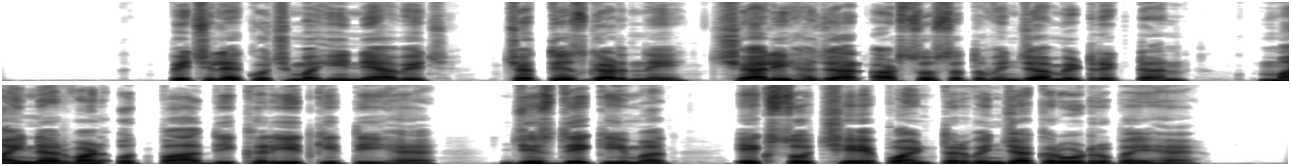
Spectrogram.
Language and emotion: Punjabi, neutral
